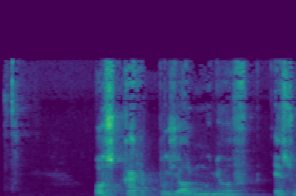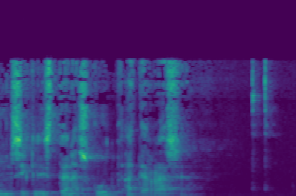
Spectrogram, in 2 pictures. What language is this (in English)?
Catalan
